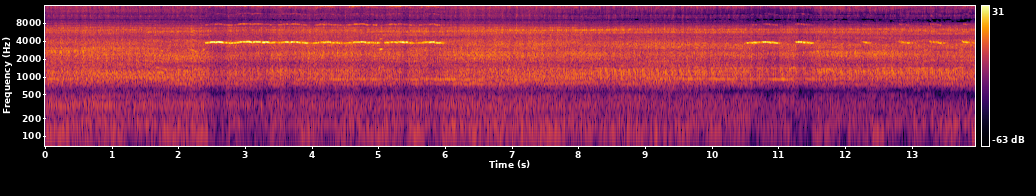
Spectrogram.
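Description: Fiat 640 tractor's diesel engine running steadily under load while pulling a tillage implement through dry soil. A thin high whistle comes and goes over the engine noise.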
